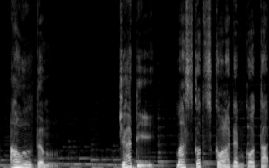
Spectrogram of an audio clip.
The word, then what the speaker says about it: Oldham: Pilihan ini dibuat untuk mencerminkan pelafalan Oldham dalam aksen lokal, yaitu Owldham.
